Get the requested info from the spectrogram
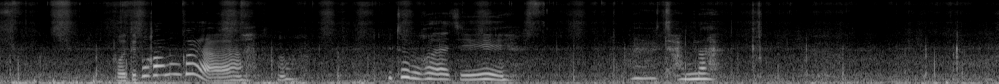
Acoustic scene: residential area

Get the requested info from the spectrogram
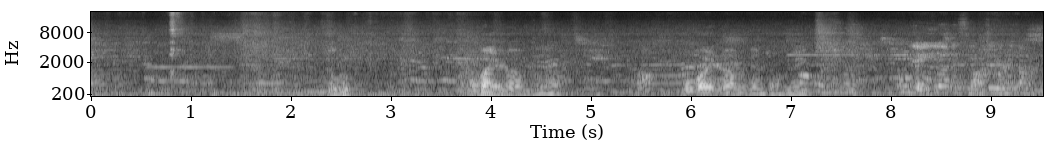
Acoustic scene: restaurant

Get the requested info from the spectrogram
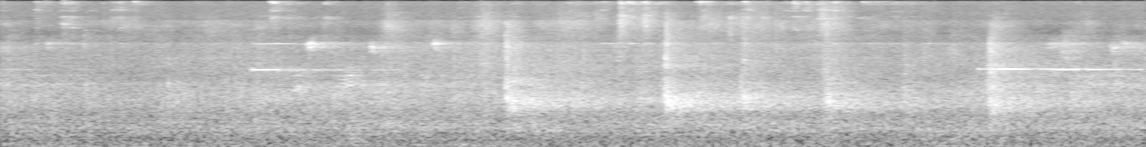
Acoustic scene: subway station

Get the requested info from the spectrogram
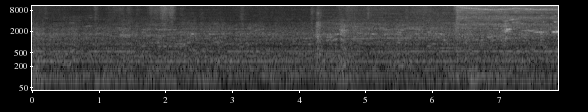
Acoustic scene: bus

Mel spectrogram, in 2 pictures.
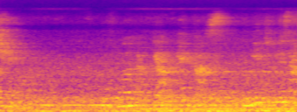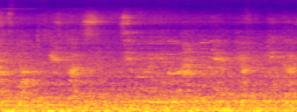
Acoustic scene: subway station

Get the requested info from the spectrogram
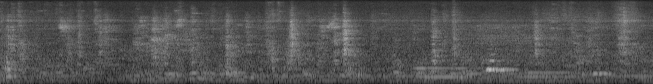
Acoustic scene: restaurant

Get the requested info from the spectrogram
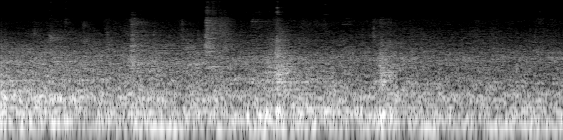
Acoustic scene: subway station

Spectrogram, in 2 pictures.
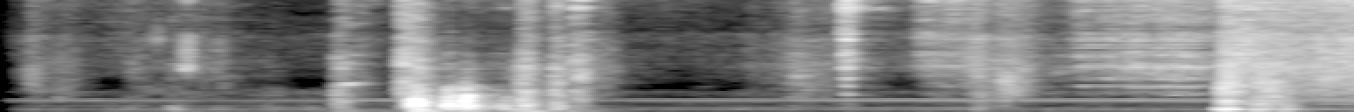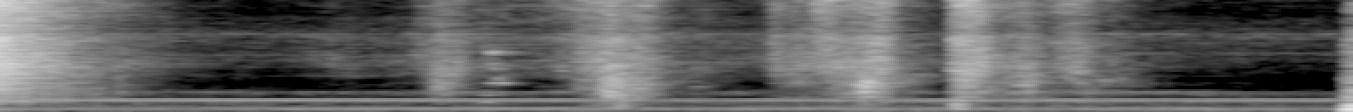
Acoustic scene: kitchen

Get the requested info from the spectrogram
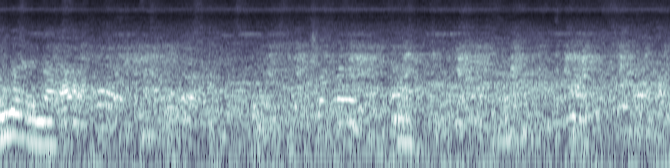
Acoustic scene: subway station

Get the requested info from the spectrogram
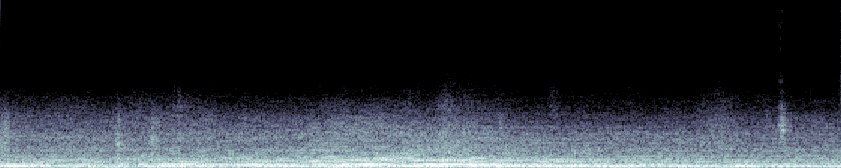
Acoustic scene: bus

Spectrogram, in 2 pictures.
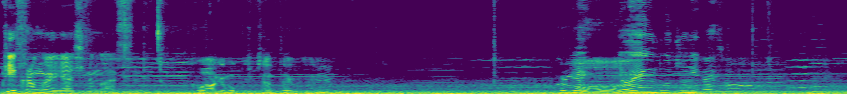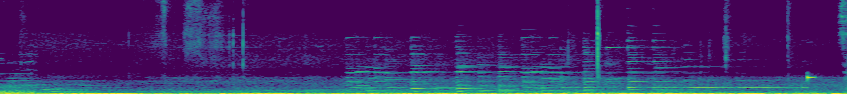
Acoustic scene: car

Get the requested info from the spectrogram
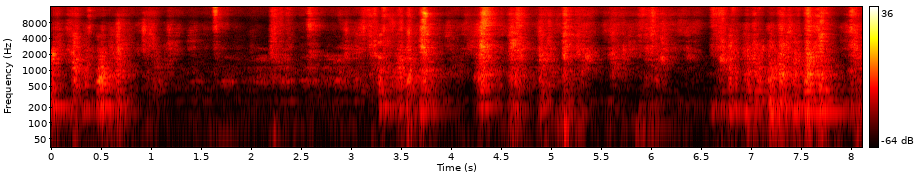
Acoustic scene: restroom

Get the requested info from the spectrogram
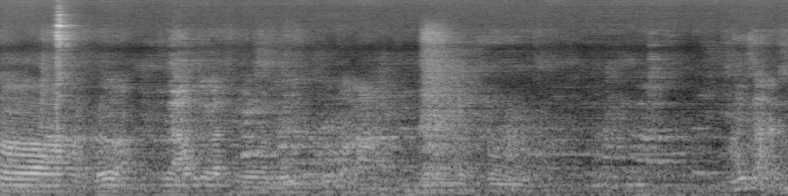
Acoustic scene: restaurant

